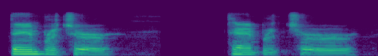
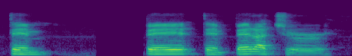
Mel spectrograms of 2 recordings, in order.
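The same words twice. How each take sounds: First: Temperature clipped to temp-ra-ture; three-syllable temperature. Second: All four syllables spelled out slowly; wrong full temperature. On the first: Teacher modeling the natural three-syllable temperature. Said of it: "Son tres". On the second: Teacher showing the wrong four-syllable temperature. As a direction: say temperature with every syllable, tem-pe-ra-ture. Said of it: "no vamos a decir". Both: Shown as a demonstration.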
